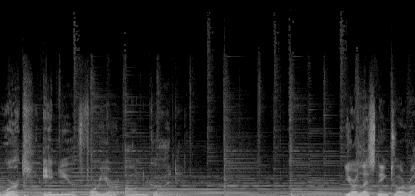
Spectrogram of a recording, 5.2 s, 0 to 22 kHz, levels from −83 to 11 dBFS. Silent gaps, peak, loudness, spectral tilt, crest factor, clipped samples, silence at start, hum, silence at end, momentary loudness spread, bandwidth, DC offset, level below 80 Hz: none; -6 dBFS; -24 LUFS; -5.5 dB/octave; 18 dB; under 0.1%; 0 s; none; 0 s; 13 LU; 19.5 kHz; under 0.1%; -40 dBFS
